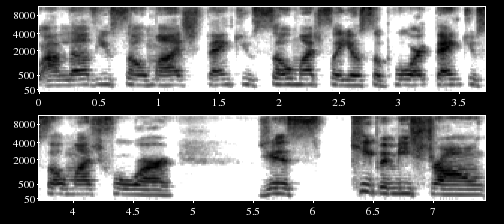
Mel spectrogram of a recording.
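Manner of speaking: emotional, teary-edged voice on the verge of tears. Daughter wishing her mother happy Mother's Day to the world, about to cry. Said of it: "I'm about to cry now".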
